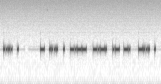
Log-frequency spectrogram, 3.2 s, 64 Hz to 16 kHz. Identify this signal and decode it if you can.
Morse code, heard as a keyed tone, about 50 wpm, spaced as for 44 wpm, 630 Hz. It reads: HE THEY CAN BE
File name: archived / CRSnet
